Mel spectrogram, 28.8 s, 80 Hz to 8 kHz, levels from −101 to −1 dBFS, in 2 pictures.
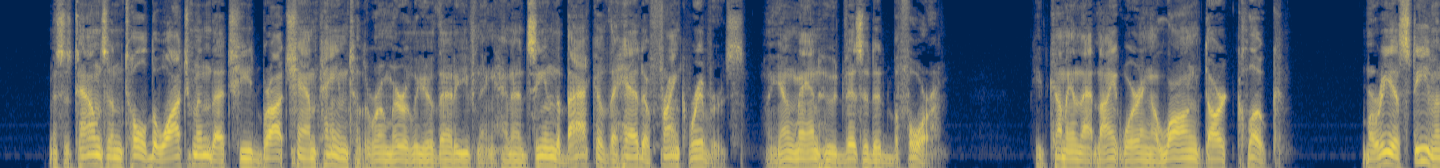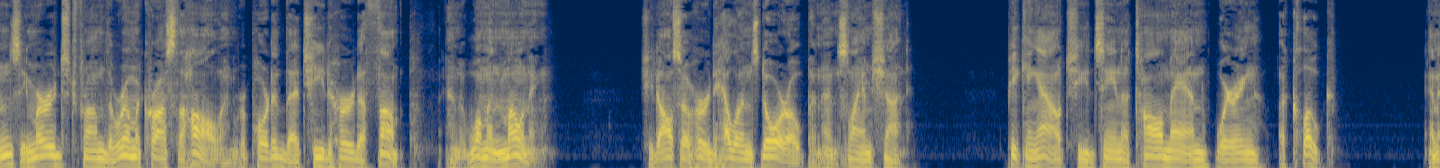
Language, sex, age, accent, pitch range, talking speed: English, male, 50-69, American, 90-110 Hz, 170 wpm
